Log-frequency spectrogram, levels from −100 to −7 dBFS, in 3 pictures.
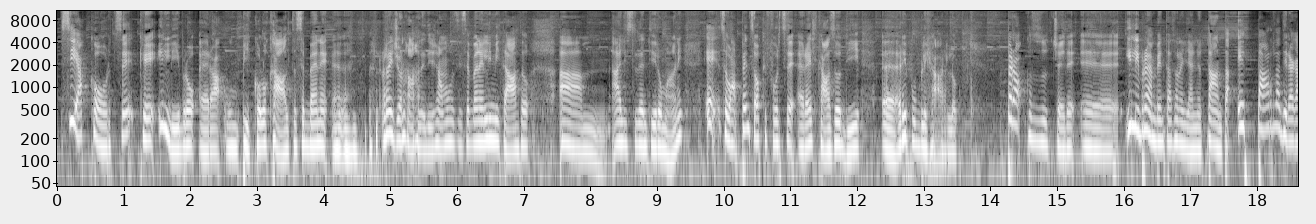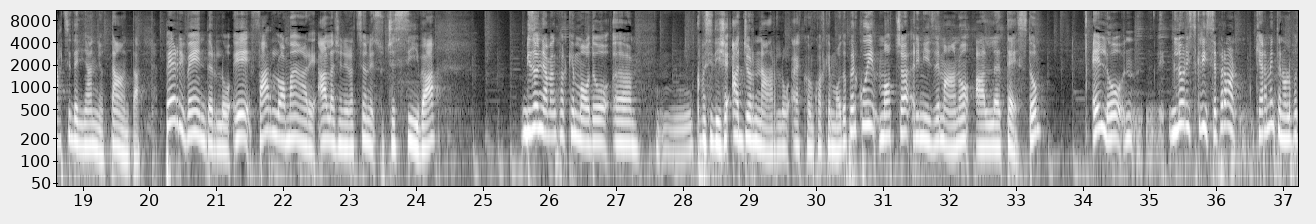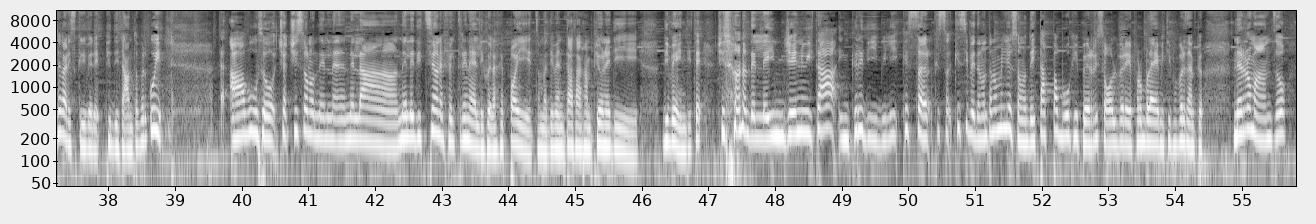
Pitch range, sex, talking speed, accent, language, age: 150-215 Hz, female, 145 wpm, native, Italian, 30-49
